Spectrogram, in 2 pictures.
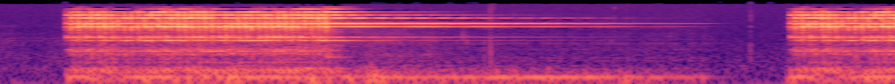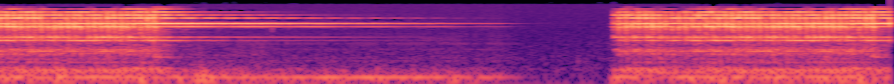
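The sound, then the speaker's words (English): A rotary telephone's bell ringer, two small metallic bells with a clapper between them, rings loudly in three long bursts, each a rapid metallic trill lasting a few seconds before pausing, with no voices present. “And it's surprising, you know, that ringer was actually, you know, two metallic little bells with a clapper in the middle”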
